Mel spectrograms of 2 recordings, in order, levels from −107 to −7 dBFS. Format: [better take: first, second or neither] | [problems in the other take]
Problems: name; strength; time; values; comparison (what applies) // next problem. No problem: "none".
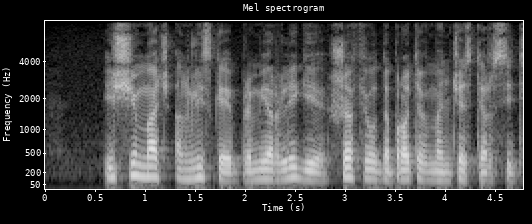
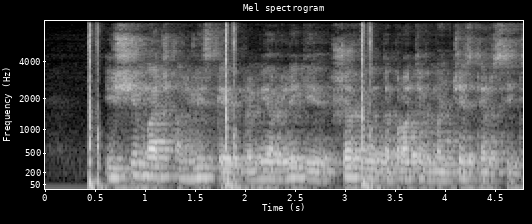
first | background sound (Computer keyboard); 4 dB below the speech // room echo; dies away in 0.7 s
